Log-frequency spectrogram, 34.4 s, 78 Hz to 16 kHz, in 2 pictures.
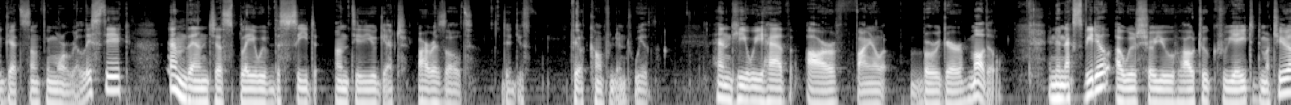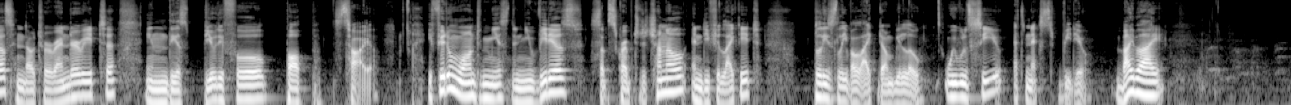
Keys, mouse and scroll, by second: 1.2-2.4 scroll up 4, 2.9 click, 3.5 click, 4.5 click, 5.8 click, 6.5 click, 7.6 middle click.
